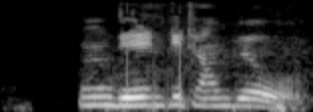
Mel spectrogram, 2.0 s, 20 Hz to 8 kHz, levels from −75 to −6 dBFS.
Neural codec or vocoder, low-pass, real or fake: none; 7.2 kHz; real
